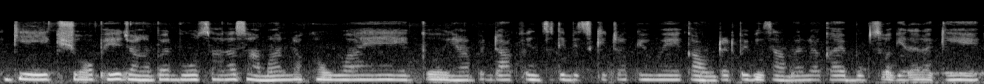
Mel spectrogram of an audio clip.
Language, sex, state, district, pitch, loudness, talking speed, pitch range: Hindi, female, Bihar, Darbhanga, 210 Hz, -15 LUFS, 190 wpm, 200-220 Hz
